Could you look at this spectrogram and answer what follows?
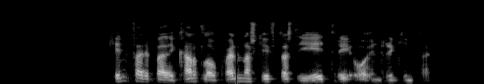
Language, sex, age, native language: Icelandic, male, 40-49, Icelandic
